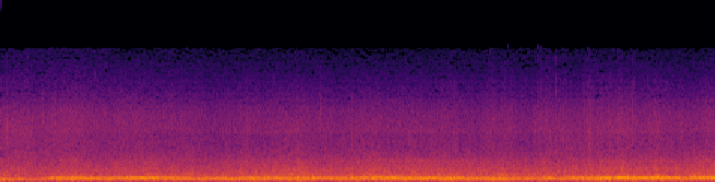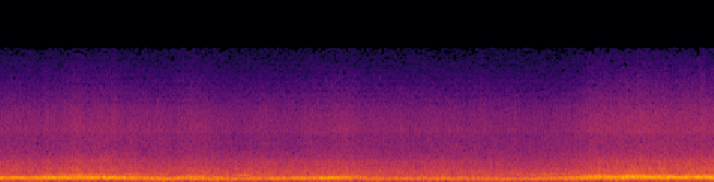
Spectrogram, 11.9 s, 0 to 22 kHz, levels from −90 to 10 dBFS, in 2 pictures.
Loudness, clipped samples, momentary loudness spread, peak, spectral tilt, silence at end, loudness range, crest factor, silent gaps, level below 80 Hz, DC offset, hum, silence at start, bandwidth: -20 LUFS; under 0.1%; 9 LU; 0 dBFS; -1 dB/octave; 0 s; 4 LU; 20 dB; none; -80 dBFS; under 0.1%; none; 0 s; 14.5 kHz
